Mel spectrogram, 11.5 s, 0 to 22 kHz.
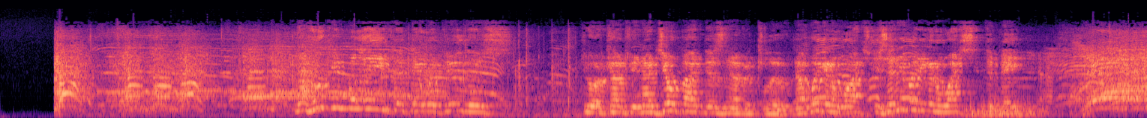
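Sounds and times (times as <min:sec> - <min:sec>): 
political rally crowd cheering and applauding: 0:00.6 - 0:05.8, 0:10.6 - 0:11.4
speech: 0:03.5 - 0:05.2, 0:05.8 - 0:11.1.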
